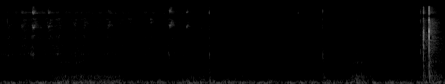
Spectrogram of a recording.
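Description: Faint scratching of a felt-tip marker on paper as circles on a savings tracker sheet are coloured in, with a few light ticks.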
